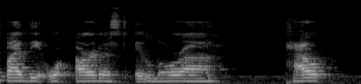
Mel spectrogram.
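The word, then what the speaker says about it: Pautrat: by the artist Laura power power at p a u t r a t I believe the t is silent but I am not 100% let's get this out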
